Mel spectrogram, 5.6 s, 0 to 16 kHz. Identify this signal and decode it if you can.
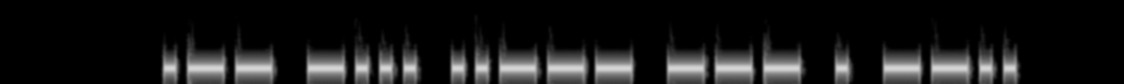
Morse code, heard as a keyed tone, about 20 wpm, 700 Hz. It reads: WB2OEZ
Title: USA Call Signs - 6 Characters - Repeated 2x - 20wpm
